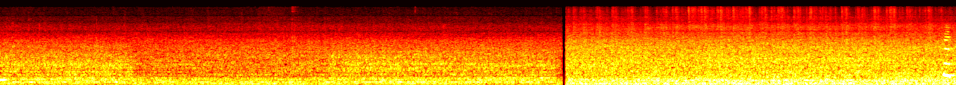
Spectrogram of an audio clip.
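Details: Steady mechanical hum like a fan or distant traffic, jumping abruptly louder about seven seconds in, with no animal calls.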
